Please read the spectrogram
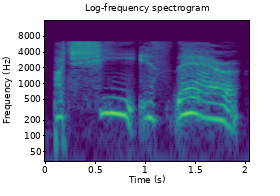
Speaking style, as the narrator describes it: the girl whispered

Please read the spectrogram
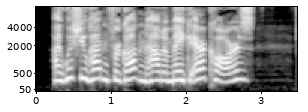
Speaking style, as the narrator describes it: she shouted to Seiko Esmet

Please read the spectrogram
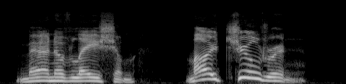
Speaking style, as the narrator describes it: he said in his strong voice

